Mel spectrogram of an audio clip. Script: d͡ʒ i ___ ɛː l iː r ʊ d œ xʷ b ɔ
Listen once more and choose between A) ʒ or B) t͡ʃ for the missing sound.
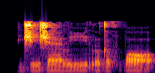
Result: A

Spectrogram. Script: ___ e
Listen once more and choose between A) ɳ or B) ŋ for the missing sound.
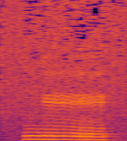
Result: B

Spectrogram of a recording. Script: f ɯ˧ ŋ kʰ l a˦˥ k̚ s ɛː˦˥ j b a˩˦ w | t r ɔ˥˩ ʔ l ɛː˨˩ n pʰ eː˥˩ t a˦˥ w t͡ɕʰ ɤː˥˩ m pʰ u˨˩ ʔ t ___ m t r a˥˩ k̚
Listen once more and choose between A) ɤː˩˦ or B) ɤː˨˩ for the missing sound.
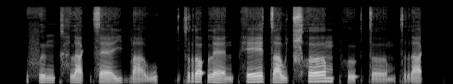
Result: B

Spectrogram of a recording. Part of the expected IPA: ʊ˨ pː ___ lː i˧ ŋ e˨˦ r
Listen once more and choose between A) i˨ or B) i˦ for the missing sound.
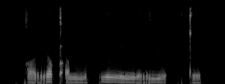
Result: B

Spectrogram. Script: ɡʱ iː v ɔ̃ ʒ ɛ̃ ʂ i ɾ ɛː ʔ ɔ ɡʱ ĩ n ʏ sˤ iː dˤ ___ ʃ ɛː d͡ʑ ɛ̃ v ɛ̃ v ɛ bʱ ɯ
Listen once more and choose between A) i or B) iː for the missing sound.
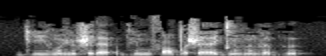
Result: A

